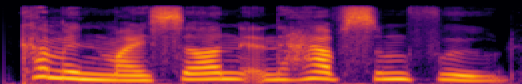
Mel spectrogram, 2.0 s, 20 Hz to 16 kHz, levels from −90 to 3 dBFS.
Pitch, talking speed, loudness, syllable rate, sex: 245 Hz, 245 wpm, -15 LUFS, 4.4 syllables/s, female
